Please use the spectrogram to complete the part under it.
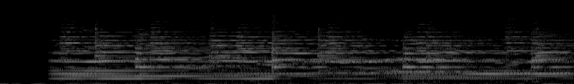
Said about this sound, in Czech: U znak vaskršnje radosti na svim pravoslavnim hramovima tačno u ponoć oglasila su se zvona.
